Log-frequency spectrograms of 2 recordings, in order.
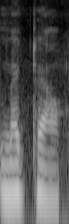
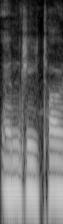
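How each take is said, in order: First: The ending does not sound like 'tow'. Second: The ending sounds like the word 'tow'. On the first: It carries no meaning. The speaker calls it wrong. "is just pronouncing the acronym weirdly" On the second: The men are towing the women along. The speaker calls it right. "I call it M G T O W because we're towing them"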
